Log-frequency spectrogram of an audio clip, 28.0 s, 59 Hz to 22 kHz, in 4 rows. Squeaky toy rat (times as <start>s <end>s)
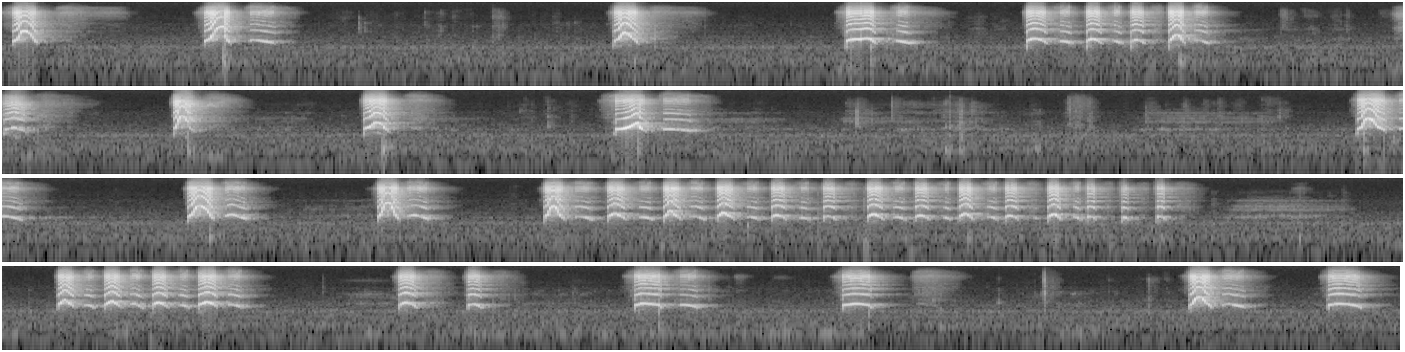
0.0s 0.4s, 1.0s 1.5s, 3.0s 3.4s, 4.2s 6.2s, 7.0s 7.3s, 7.9s 8.2s, 8.8s 9.2s, 10.0s 10.6s, 13.8s 14.2s, 14.9s 20.0s, 21.3s 22.3s, 23.0s 23.6s, 24.2s 24.6s, 25.2s 25.6s, 26.9s 28.0s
